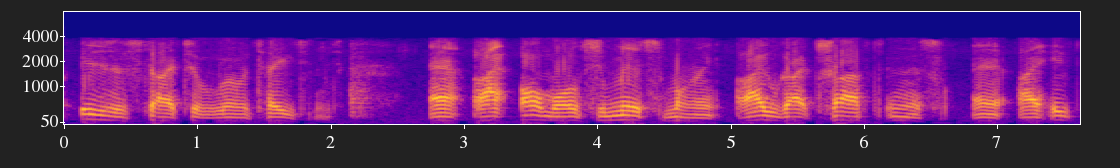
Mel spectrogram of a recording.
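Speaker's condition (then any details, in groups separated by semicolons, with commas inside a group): Traumatic brain injury; traumatic brain injury from being trapped in a fire; at least 20 years since injury; noticeable voice challenge, people ask about voice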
